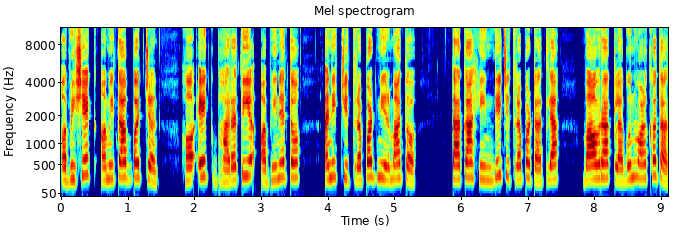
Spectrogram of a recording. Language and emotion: Goan Konkani, neutral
